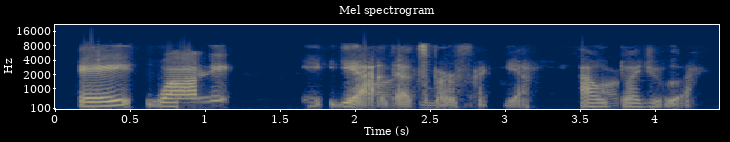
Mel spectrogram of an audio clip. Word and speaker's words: autoayuda: I don't remember the word in English, but in Spanish it's autoayuda.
